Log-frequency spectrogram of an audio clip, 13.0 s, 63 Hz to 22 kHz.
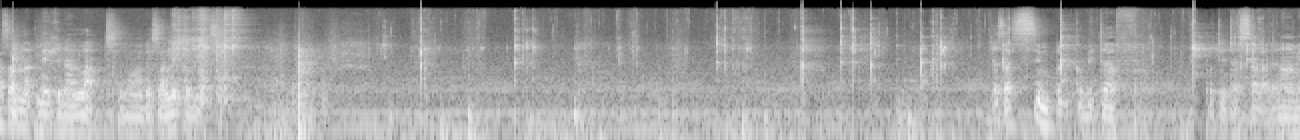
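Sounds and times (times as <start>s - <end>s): utensil mixing in bowl: 3.4s - 13.0s
utensil clinking against bowl: 3.8s - 12.8s.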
